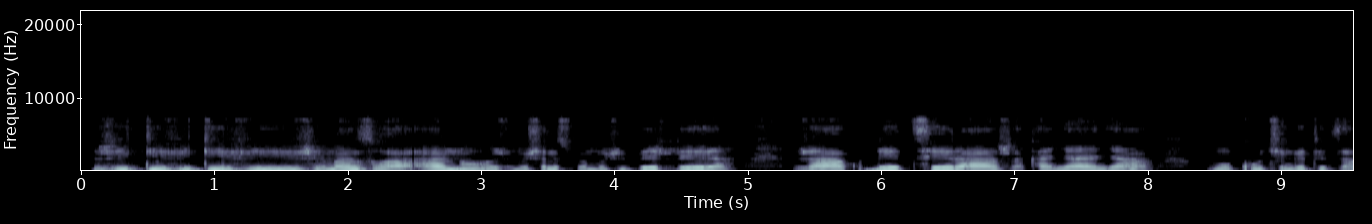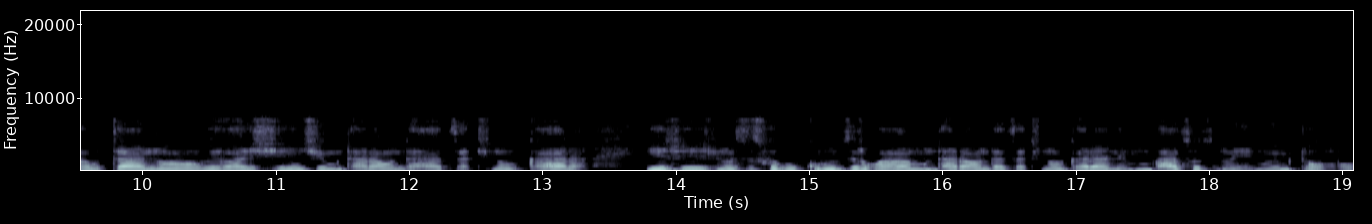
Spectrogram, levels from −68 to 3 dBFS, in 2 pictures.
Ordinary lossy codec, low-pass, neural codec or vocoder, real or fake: Opus, 24 kbps; 7.2 kHz; vocoder, 22.05 kHz, 80 mel bands, Vocos; fake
